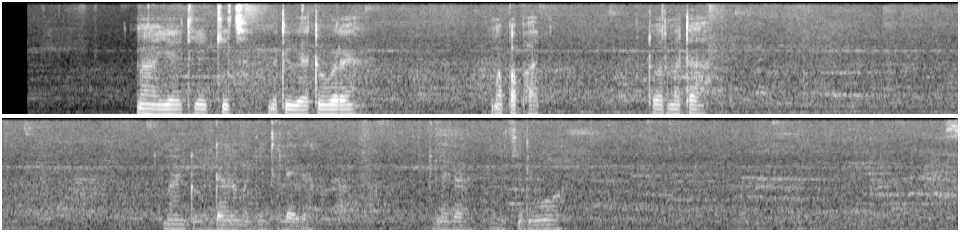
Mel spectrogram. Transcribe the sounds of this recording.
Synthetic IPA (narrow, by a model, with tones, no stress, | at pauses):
ma˦˨jɛ˦ti˦e˦ki˦t͡ʃma˨ti˦wi˨a˨tu˦wɛ˦ɾɛ˦ | ma˦pa˨pʰa˦t | tːɾma˦ta˦ | ma˦ndu˨lda˦no˦ma˨ɡɪ˦nti˦lɛ˨ɡa˨ | i˨lɛ˨ɡa˨ | i˨ki˨di˦wo˦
